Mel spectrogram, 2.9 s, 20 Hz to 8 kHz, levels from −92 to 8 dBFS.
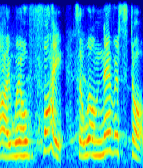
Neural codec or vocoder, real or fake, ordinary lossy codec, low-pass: none; real; Opus, 64 kbps; 7.2 kHz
